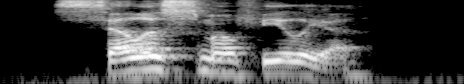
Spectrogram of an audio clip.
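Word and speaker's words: psellismophilia: a smile jawline eyes celasmophilia with a silent p okay arousal to stuttering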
